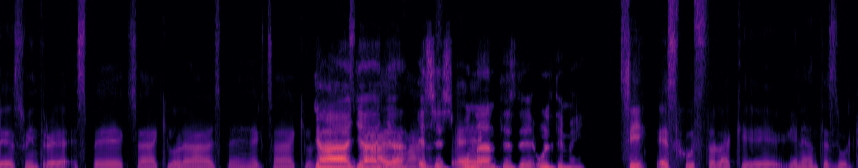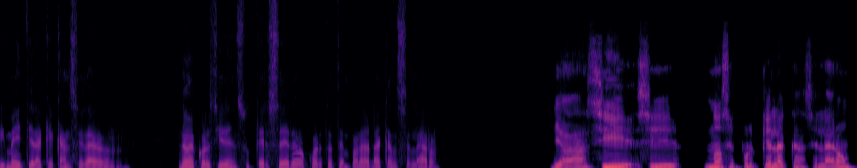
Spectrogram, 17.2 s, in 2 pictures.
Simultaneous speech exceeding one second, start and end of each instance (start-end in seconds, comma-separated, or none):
3.1-4.9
